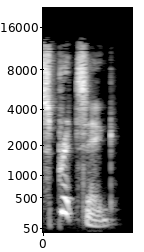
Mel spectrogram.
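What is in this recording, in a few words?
"spritzig", English, British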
